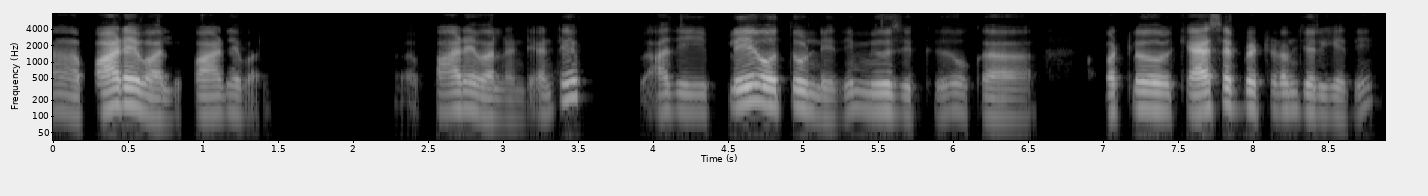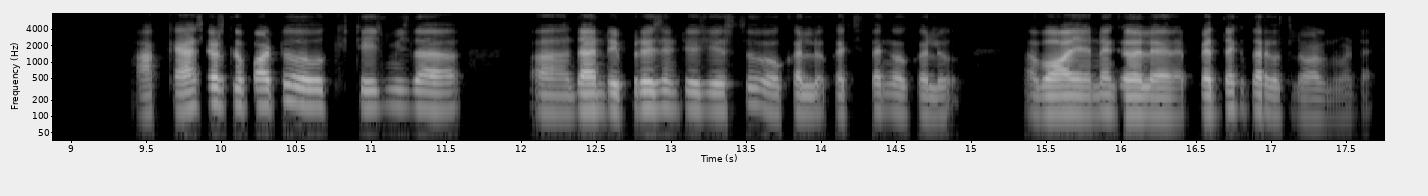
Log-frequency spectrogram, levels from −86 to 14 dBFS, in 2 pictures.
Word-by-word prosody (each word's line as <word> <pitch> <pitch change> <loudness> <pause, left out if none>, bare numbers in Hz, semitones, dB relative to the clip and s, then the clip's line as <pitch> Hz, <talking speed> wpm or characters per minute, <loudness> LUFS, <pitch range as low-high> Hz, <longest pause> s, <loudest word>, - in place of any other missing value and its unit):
ఆ! 130 - -10 0.3
పాడేవాళ్ళు. 140 -8 +6
పాడేవాళ్ళు. 120 0 -5 0.9
అ - - -25 0.2
పాడేవాళ్ళండి. 115 -7 -3
అంటే 130 +12 -7 0.6
అది 130 0 -8 0.3
ప్లే 155 +2 +2
అవుతూ 160 -1 +3
ఉండేది 110 0 -11
మ్యూజిక్. 130 -3 -4 0.2
ఒక - - -36 0.7
అప్పట్లో 130 +2 -3 0.3
క్యాసెట్ 135 +5 +6
పెట్టడం 135 -1 -3
జరిగేది. 115 -4 -9 0.7
ఆ - - +1 0.2
క్యాసెట్‌తో 160 +4 +3
పాటు 160 +4 +3 0.4
స్టేజ్ 150 0 -5
మీద 150 -1 -4 0.8
ఆహ్, 120 -1 -3
దాన్ని 130 0 +6
రిప్రజెంటే 145 +1 0
చేస్తూ, 135 +4 -5 0.2
ఒకళ్ళు 125 0 -5
ఖచ్చితంగా 130 +1 -8
ఒకళ్ళు 115 -1 -8 0.5
ఆహ్, 120 - -8
బాయ్ 120 0 +7
అయినా, 125 +2 -3
గర్ల్ 115 0 +4
అయినా 110 0 -2
పెద్దకి 140 +3 0
తరగతుల 115 -4 -4
వాళ్ళు 105 0 -10
మాట. - - -25
130 Hz, 125 wpm, -25 LUFS, 120-145 Hz, 0.9 s, బాయ్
